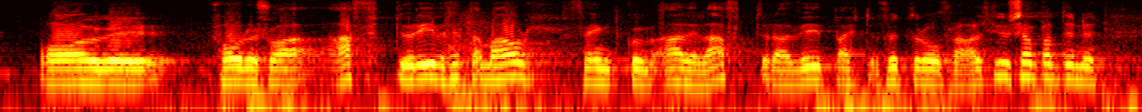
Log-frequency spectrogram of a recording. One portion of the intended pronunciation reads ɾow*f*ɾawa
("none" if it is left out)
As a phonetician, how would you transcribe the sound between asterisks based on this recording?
f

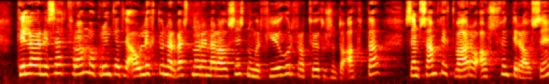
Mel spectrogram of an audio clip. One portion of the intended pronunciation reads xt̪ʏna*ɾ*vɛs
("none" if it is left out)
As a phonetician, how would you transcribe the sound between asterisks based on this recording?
ɾ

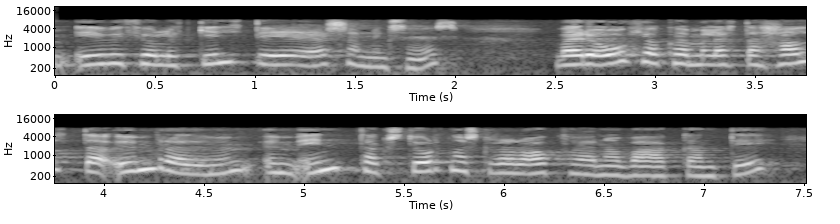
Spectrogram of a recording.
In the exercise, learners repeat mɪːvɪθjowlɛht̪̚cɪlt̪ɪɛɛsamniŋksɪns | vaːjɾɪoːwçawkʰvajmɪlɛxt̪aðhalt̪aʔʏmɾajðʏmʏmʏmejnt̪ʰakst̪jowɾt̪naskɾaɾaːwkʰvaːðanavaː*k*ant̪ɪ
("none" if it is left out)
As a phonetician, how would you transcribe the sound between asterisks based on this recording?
k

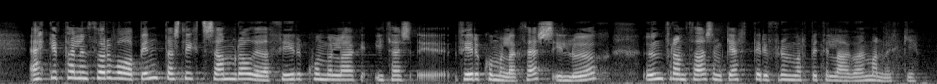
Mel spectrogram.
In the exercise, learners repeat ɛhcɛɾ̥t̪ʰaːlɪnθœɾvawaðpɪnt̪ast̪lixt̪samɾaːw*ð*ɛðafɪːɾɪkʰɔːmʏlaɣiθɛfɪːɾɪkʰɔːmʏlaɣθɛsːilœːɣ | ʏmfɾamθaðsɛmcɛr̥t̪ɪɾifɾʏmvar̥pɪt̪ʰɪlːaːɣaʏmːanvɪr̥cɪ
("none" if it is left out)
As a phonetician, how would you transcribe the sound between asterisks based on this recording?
ð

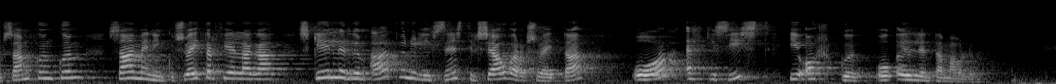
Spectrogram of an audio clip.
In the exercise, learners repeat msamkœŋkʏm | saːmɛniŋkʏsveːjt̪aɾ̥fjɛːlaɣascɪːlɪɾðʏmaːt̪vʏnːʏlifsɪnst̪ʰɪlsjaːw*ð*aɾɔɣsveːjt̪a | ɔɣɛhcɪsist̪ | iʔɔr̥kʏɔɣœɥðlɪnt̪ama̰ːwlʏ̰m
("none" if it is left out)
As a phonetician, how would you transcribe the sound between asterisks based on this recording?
v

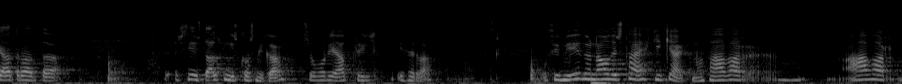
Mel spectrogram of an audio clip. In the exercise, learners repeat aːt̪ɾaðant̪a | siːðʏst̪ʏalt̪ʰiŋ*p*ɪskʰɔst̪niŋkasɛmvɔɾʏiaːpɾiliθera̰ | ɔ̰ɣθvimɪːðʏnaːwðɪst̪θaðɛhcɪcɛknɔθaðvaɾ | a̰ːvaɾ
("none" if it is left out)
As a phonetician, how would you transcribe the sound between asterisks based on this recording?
c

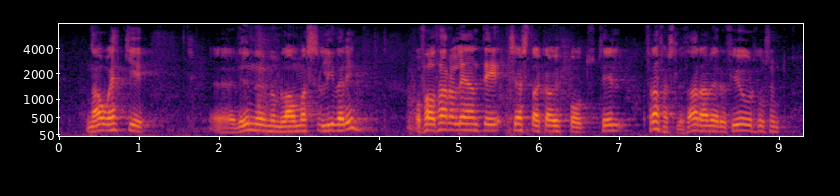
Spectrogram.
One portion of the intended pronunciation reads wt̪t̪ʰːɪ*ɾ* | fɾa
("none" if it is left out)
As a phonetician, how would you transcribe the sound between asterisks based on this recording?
l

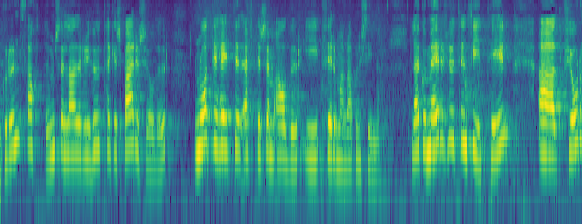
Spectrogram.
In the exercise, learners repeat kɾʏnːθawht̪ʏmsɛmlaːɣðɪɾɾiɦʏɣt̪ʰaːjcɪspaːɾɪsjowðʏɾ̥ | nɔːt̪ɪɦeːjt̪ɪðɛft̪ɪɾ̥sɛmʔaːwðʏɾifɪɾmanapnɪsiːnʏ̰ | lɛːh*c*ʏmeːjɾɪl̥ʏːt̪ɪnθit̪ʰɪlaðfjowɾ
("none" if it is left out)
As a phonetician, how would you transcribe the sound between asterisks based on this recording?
k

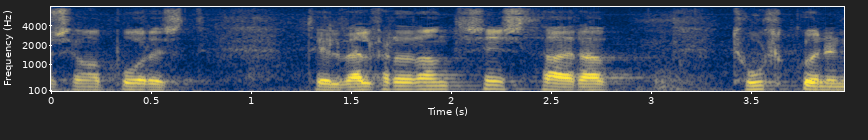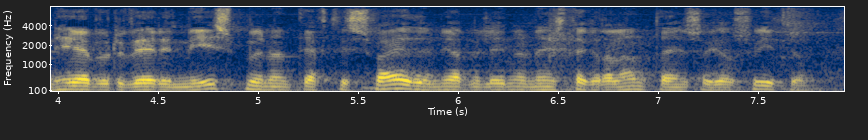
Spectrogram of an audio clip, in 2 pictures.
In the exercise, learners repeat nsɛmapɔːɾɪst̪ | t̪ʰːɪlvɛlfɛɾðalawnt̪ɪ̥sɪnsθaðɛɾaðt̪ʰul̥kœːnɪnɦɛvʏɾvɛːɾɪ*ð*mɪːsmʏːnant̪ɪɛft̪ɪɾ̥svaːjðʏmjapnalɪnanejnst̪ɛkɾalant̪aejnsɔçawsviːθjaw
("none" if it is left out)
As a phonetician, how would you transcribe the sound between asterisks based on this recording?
ð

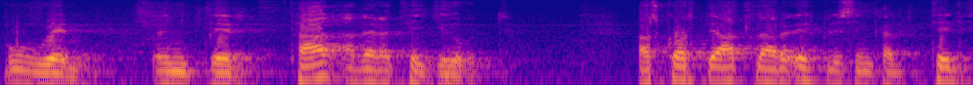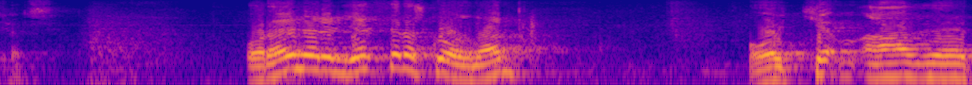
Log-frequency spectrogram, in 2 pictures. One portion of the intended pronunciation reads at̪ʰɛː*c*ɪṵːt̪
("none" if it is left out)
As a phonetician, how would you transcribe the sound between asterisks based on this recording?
c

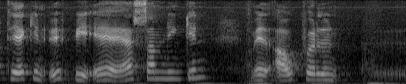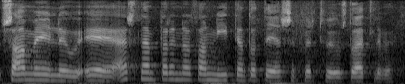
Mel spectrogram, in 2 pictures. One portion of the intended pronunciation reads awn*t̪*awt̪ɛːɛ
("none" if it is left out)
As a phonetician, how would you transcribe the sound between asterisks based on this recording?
t̪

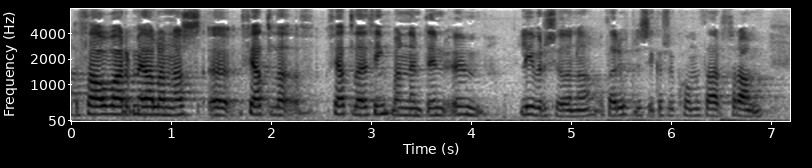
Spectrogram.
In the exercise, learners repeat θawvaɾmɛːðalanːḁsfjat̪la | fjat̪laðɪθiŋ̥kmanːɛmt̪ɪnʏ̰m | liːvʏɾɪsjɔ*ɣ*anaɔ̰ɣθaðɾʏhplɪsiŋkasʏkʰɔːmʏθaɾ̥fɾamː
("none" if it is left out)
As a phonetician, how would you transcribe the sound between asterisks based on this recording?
ð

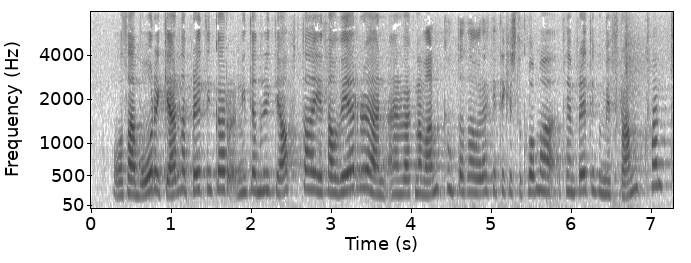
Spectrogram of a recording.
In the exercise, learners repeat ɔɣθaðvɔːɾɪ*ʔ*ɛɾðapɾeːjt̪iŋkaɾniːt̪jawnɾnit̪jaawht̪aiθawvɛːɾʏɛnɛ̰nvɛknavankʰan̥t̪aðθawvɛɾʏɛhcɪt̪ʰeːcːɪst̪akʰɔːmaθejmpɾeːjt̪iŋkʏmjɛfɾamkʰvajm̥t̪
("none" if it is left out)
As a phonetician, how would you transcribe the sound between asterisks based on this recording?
c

